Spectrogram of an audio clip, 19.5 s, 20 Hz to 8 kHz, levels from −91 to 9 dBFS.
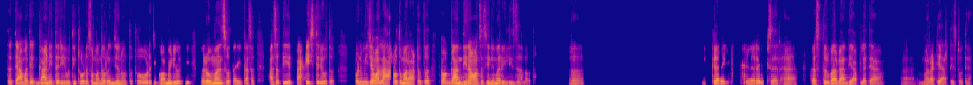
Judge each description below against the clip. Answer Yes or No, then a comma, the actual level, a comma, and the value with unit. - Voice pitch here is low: Yes, low, 115 Hz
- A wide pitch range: Yes, wide, 6.2 semitones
